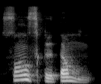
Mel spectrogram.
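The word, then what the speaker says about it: संस्कृतम्: Shantihi in Sanskrit or Sanskritam. Sanskrit in Sanskrit, how it's said is Sanskritam.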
